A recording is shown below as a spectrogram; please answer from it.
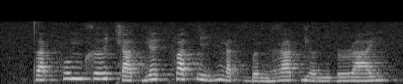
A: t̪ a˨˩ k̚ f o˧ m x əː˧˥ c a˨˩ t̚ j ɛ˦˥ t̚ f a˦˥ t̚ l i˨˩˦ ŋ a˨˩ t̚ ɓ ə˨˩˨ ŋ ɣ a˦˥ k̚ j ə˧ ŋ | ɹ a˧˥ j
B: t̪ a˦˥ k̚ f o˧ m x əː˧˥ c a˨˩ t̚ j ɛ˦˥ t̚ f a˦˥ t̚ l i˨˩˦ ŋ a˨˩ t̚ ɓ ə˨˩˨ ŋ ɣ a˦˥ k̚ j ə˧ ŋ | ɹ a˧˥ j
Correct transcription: A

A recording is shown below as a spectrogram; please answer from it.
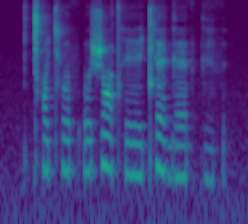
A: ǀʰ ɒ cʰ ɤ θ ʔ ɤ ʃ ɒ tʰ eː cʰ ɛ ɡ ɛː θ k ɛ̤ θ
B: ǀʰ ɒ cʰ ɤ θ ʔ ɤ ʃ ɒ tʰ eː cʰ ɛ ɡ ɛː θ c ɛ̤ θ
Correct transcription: A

